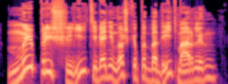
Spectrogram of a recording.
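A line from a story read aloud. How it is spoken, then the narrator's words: Cheerful. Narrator (Russian): весело сказала она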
